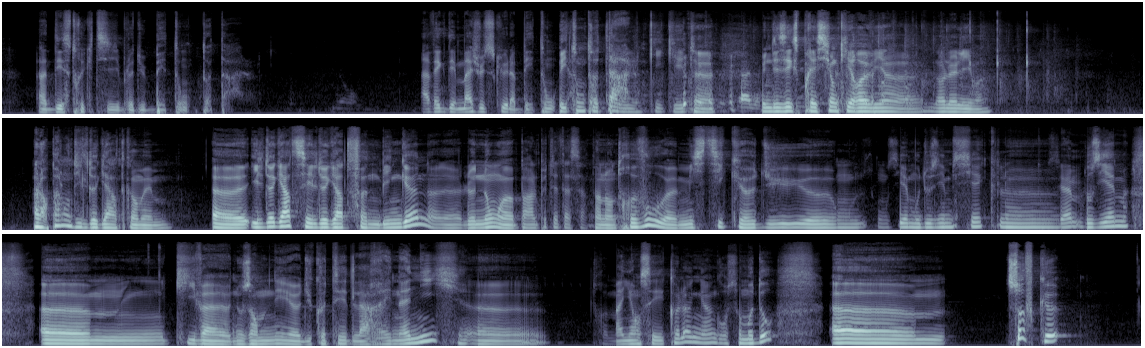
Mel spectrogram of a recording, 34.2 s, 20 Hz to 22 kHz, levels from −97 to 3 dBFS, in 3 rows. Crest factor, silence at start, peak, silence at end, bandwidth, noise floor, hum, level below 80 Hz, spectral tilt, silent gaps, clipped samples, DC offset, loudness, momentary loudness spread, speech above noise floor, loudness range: 24 dB; 0.35 s; -4 dBFS; 0.75 s; 16 kHz; -71 dBFS; none; -58 dBFS; -5 dB/octave; none; under 0.1%; under 0.1%; -26 LUFS; 16 LU; 44 dB; 10 LU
